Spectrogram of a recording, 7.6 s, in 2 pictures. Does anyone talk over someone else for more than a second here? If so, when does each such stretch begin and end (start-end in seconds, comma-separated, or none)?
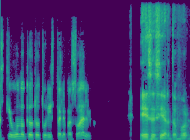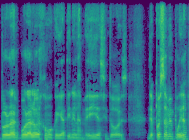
none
